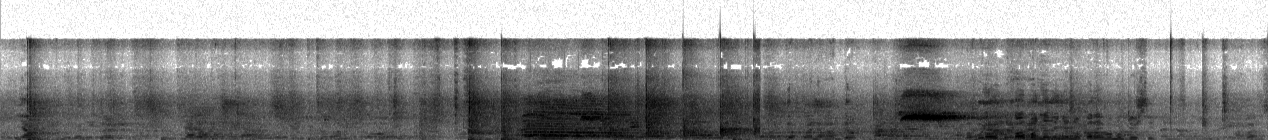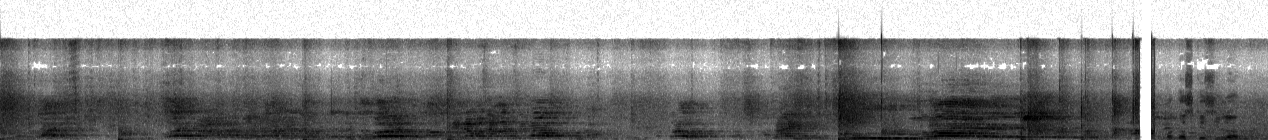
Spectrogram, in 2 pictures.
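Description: A crowd of young spectators shouts and cheers loudly under an echoing roof.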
